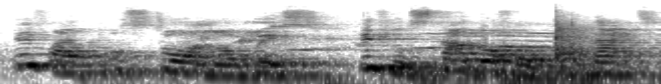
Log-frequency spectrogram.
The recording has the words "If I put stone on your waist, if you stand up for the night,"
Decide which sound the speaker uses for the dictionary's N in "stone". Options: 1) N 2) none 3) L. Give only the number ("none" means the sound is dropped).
2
